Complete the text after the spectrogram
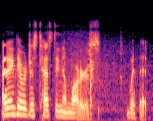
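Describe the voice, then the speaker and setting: A woman's voice: lowish voice, sing-song, quick pace, fairly bright tone, slight background noise, poor audio. A woman chatting casually as an interview guest, agreeable in manner. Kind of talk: casual chat.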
